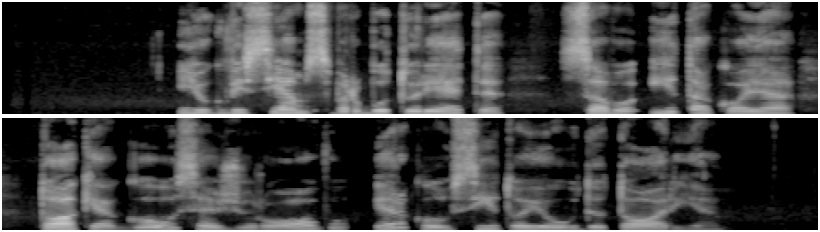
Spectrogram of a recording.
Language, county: Lithuanian, Telšiai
